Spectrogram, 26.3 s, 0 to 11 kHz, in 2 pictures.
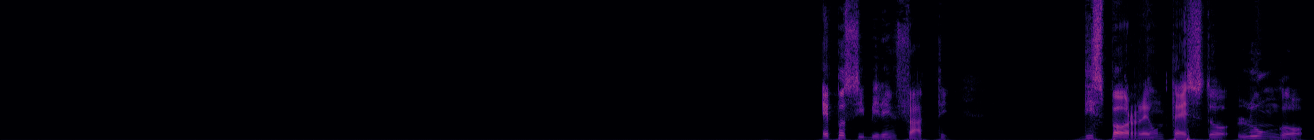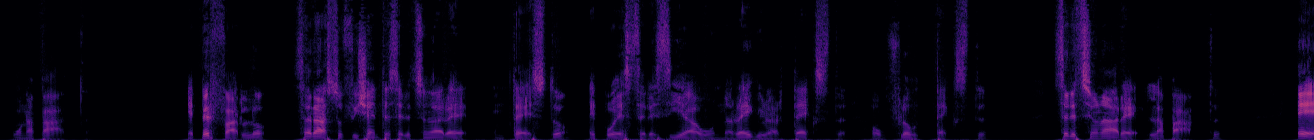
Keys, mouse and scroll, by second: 0.5 click, 1.5 click, 2.7 click, 3.5 click, 4.6 right click, 6.4 click, 8.2 click, 9.4 click, 18.1 click, 23.4 shift+click.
